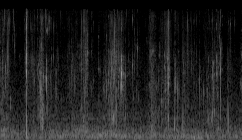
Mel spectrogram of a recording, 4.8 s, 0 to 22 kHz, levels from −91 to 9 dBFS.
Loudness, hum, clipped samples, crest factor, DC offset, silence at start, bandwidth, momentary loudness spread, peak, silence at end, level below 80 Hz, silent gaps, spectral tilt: -45 LUFS; none; under 0.1%; 34 dB; under 0.1%; 0 s; 17 kHz; 13 LU; -12 dBFS; 0 s; -62 dBFS; none; -3 dB/octave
